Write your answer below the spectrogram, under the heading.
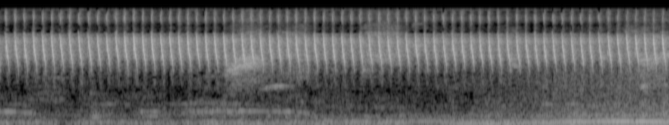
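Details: Mountain prinia (ciblek gunung) in a long 'ngebren' trilling song, used as a training recording; a continuous, very high, rapid and evenly pulsed trill of about four notes per second, sustained throughout, with faint low background hum.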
